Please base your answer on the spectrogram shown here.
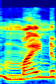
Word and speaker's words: mind: यहाँ पे देखिए MIND, क्या पढ़ेंगे, इसको माइंड पढ़ेंगे क्योंकि ND लास्ट में है आई के बाद, ठीक।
